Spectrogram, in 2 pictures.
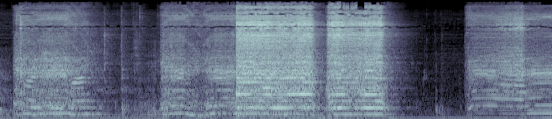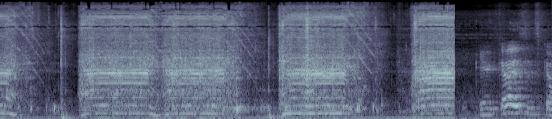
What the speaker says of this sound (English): I've gone through a few stick blenders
